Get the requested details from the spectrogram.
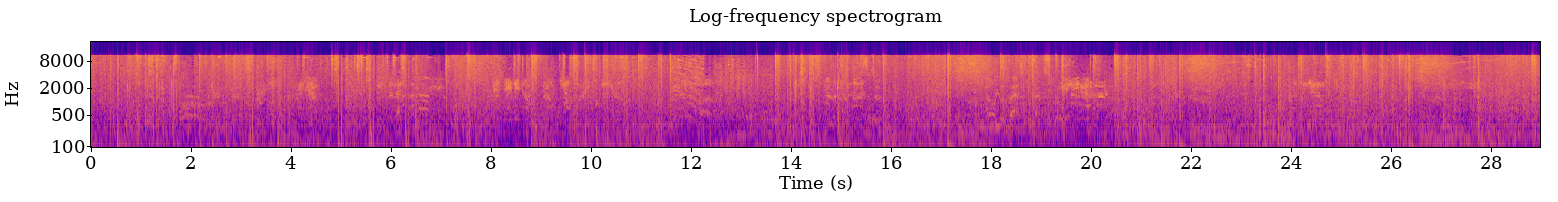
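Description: Gunfire from a video game crackles in rapid bursts.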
